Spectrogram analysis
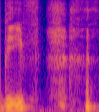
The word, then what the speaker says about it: Biff: That's pronounced beef. B-I-F-F. Beef.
